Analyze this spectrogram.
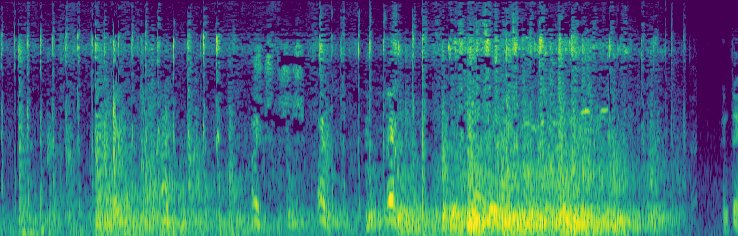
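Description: Cattle hooves clatter and thud on a metal ramp.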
